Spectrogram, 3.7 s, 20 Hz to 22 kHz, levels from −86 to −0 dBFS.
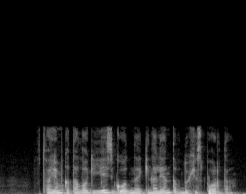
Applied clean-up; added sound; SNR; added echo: none; none; none; none.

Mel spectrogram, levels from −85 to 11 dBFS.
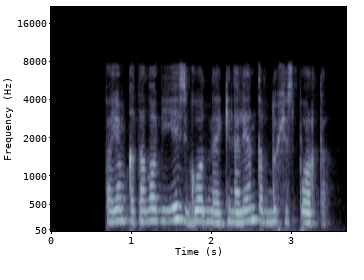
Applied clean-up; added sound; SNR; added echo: neural mask model DeepFilterNet 3.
